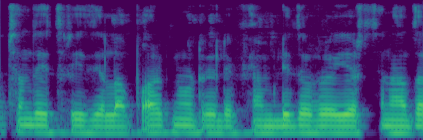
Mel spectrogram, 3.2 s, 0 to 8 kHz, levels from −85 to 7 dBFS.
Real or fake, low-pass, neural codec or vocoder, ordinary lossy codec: real; 7.2 kHz; none; none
